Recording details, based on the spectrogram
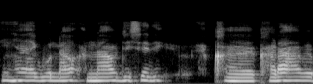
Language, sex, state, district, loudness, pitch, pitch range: Surgujia, male, Chhattisgarh, Sarguja, -17 LUFS, 175 Hz, 175-180 Hz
